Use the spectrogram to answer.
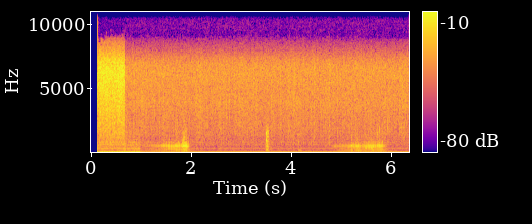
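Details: Sleeping bulldog: after a loud opening noise, two low, rattling snoring breaths over steady background hum; snoring.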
